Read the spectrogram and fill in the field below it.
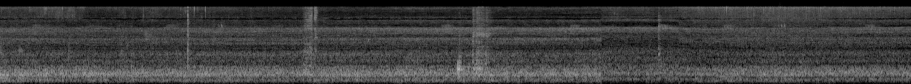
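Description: Mango-flavoured luchi, puffed flatbread, frying in hot oil: a continuous soft hiss and bubbling crackle, fairly close and steady, with a few brief sharper pops and no talk.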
